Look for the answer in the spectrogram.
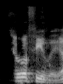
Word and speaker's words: Toefele: Help me out. – Lawrence Toefele. – Toefele. Okay, there we go. See, you told me that like 4 times, and I already forgot how to say it.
